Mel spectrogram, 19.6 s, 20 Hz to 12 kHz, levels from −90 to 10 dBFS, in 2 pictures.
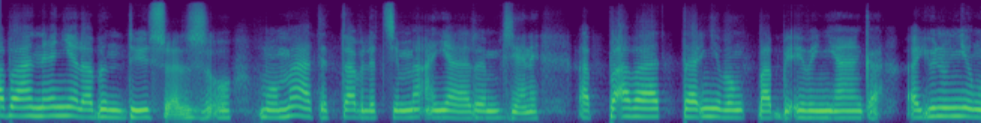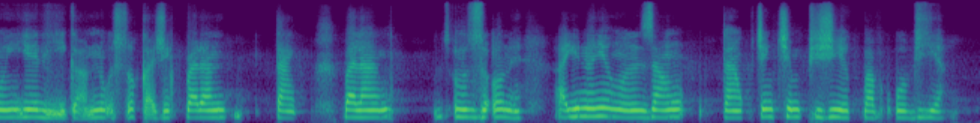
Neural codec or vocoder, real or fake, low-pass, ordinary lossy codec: codec, 24 kHz, 0.9 kbps, DualCodec; fake; 10.8 kHz; Opus, 64 kbps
